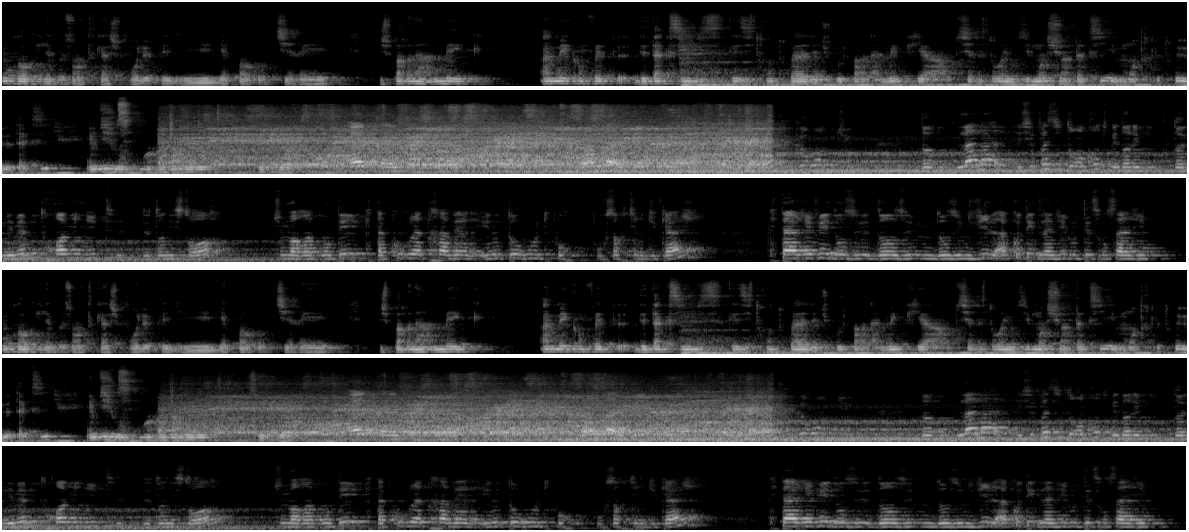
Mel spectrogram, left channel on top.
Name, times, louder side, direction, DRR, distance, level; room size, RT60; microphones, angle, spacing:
voice 1, 0.0-4.8 5.4-14.9, right 1 dB, 15° right, 2.5 m, -30 dB
sound 1, 6.7-18.5, equal, 45° left, 4.4 m, -39 dB
sound 2, 13.4-19.6, left 2 dB, 70° left, 5.6 m, -25 dB
sound 3, 14.9-27.4, equal, ahead, 1.5 m, -34 dB
voice 2, 15.3-17.0 17.6-19.3 19.8-20.4 20.9-25.8 26.4-29.4 29.6-30.6 31.5-35.1, left 1 dB, 30° left, 4.1 m, -30 dB
26.0 x 24.0 x 5.8 m
head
